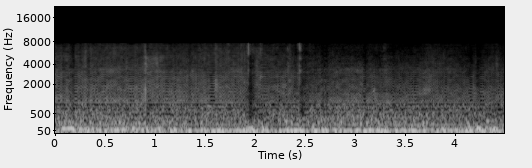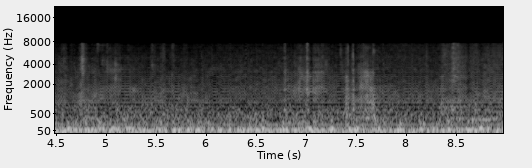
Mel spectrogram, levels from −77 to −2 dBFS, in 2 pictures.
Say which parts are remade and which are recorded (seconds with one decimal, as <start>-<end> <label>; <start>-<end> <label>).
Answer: 0.0-9.0 remade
